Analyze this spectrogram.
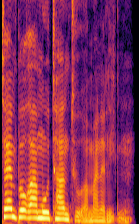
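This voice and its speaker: A woman voicing a calm, weary middle-aged father who speaks in a measured, resigned way in an audiobook. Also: mid-range voice, vocal fry, no room sound, studio quality.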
